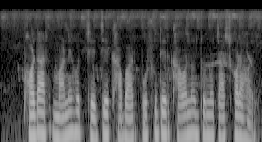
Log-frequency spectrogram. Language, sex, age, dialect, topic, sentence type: Bengali, male, 18-24, Northern/Varendri, agriculture, statement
